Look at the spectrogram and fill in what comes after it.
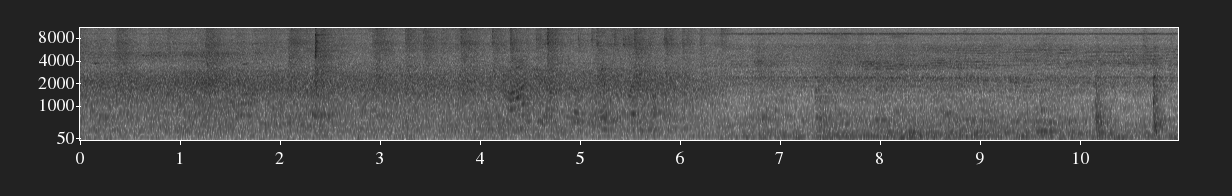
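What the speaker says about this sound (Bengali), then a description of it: "আমাদের ট্রেন ছেড়ে বেরালো বারসুই স্টেশনের উদ্দেশ্যে।" The Radhikapur Express pulls out of a station, a steady wash of wheel and carriage noise with faint clicks and hiss heard from on board, loud and continuous throughout.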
